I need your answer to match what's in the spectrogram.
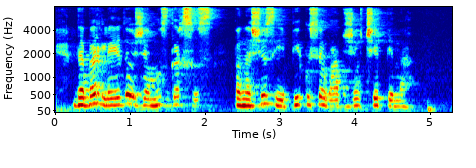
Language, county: Lithuanian, Telšiai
